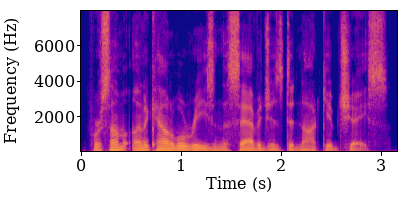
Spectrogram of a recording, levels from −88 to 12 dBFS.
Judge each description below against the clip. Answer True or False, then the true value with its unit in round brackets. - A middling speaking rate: True (190 wpm)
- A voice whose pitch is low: True (100 Hz)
